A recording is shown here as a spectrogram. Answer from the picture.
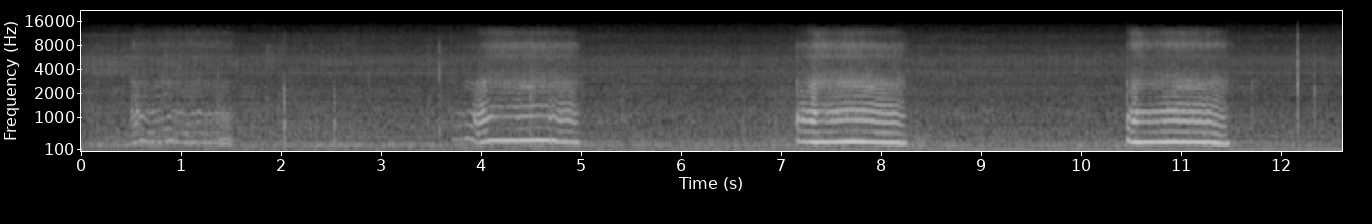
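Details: Mama Kitty, a sleeping pet cat, snoring a lot: one faint snore followed by three loud, drawn-out, nasal, tonal snores, each about a second long and spaced roughly three seconds apart, in a quiet room.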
